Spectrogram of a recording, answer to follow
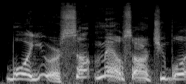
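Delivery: high, teasing flattery; butter him up in a high mock voice; mock flattering devil. Preacher voicing the devil praising you, high and teasing.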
